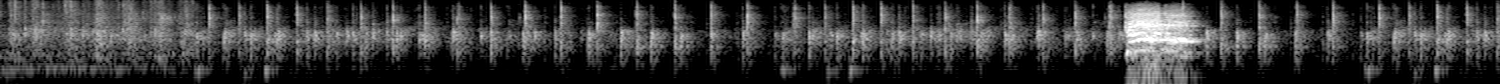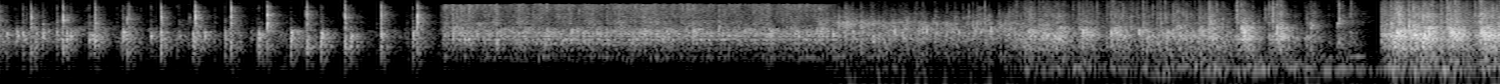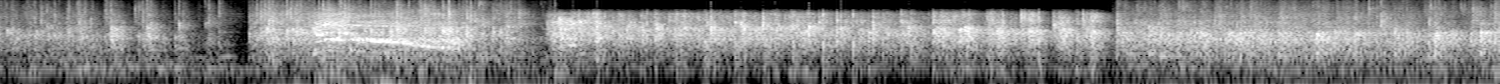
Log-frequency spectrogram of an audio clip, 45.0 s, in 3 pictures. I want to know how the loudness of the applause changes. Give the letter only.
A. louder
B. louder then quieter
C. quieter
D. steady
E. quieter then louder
A.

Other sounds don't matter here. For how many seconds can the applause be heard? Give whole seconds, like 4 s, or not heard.
45 s.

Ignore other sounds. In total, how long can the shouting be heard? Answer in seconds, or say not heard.
2 s.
